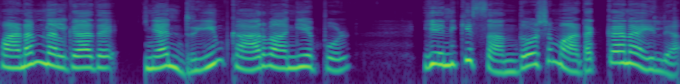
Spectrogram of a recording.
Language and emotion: Malayalam, happy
